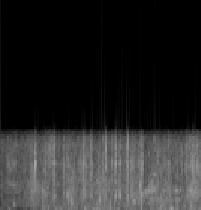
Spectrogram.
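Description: Footsteps crunching through fresh snow in a quick, uneven rhythm, with some rumble of the handheld microphone moving.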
